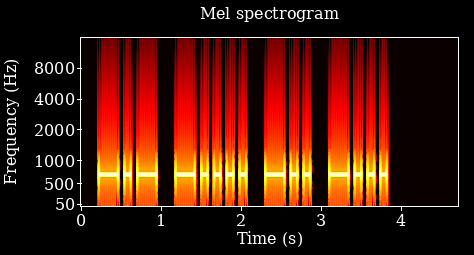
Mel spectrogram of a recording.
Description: Morse code, heard as a keyed tone, about 15 wpm, 700 Hz. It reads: K6DB
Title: USA Call Signs - 4 Characters - 15wpm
